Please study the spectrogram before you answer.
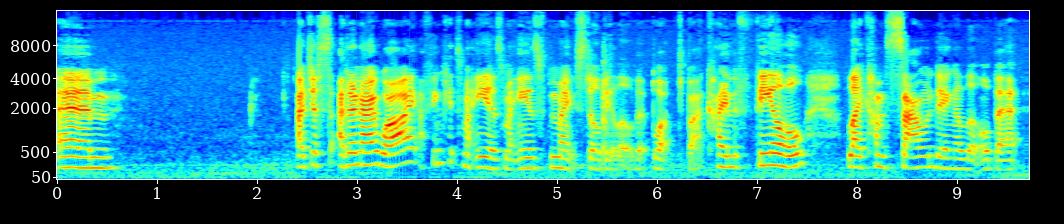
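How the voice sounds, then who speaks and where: A woman's voice: medium pitch, normal speed, bright, forceful tone, slight background noise. A woman vlogging her weekly weigh-in in a rambling, casual way, sounding slightly nasal as she recovers from illness. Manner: chatty, rambling, many ums and restarts. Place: home office.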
